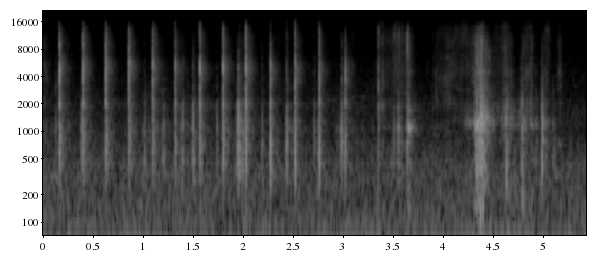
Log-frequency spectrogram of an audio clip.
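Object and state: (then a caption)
Cardboard tube with metal end caps. Fingertips and nails tap and grip a long, hollow red cardboard mailing tube with gold metal-rimmed end caps that appears empty, producing about two dozen quick, dry, bright taps that die away almost instantly. Near the end, a louder grip and scrape sounds as the tube is lifted upright, followed by a few softer taps.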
